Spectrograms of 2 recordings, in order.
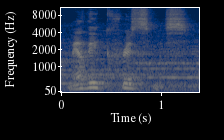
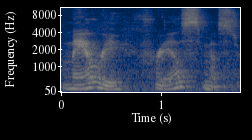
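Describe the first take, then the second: First: It is said in a British accent. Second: It is said in a Southern accent. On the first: "I will do the British accent" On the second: "Here's the Southern accent"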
